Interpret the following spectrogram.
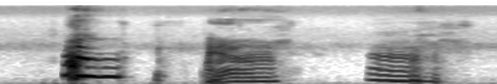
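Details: Millie, a Basset Hound, whining because she is hungry for her dinner: three drawn-out, tonal, nasal whines, each about half a second long and falling in pitch. Quiet pauses separate them, with a faint short sound between the first two.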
